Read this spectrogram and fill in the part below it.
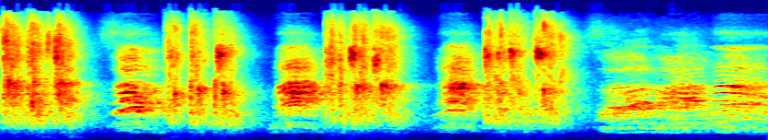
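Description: A primary school class claps a fast rhythmic spirit clap, bursts separated by short pauses, with children's voices shouting along between claps.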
